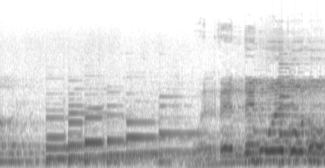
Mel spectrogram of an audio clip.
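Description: Two acoustic guitars playing a tango interlude: a rising run of plucked notes over a climbing bass line. A tenor's held sung note with vibrato comes back in near the end.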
